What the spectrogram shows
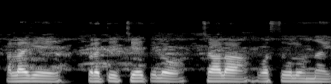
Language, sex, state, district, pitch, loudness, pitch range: Telugu, male, Andhra Pradesh, Sri Satya Sai, 140 Hz, -17 LUFS, 135-145 Hz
